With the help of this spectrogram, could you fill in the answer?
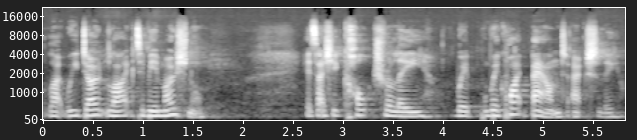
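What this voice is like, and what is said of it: British accent. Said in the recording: “as you can hear from the accent, um, came from the UK”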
